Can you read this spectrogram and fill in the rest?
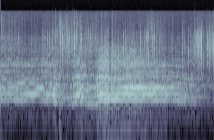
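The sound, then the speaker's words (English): A passenger train carrying Jack Benny and his gang from New York to Hollywood, California, a day before their arrival, rolls along the tracks: a loud, steady rumble with a sustained tonal hum that swells slightly midway, heard alone with no voices. “So now we take you aboard the train where we pick them up one day before their arrival in Hollywood.”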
